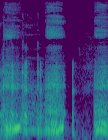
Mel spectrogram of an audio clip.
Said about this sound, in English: Let me clear my throat again, guys.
